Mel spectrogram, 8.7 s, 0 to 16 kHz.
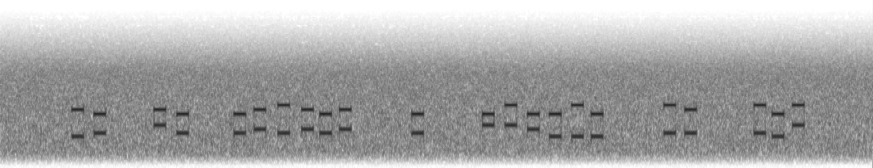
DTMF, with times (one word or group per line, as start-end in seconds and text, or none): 0.7-1.1 24
1.5-1.9 04
2.3-3.5 486848
4.1-4.2 4
4.8-6.0 *#7131
6.6-7.0 65
7.5-8.0 61#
